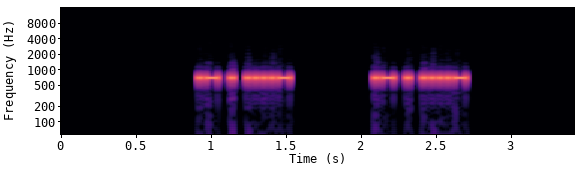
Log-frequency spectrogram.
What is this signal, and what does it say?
Morse code, heard as a keyed tone, about 46 wpm, 700 Hz. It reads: AE4 AE4
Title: USA Call Sign Prefixes - Repeated 2x - 45wpm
